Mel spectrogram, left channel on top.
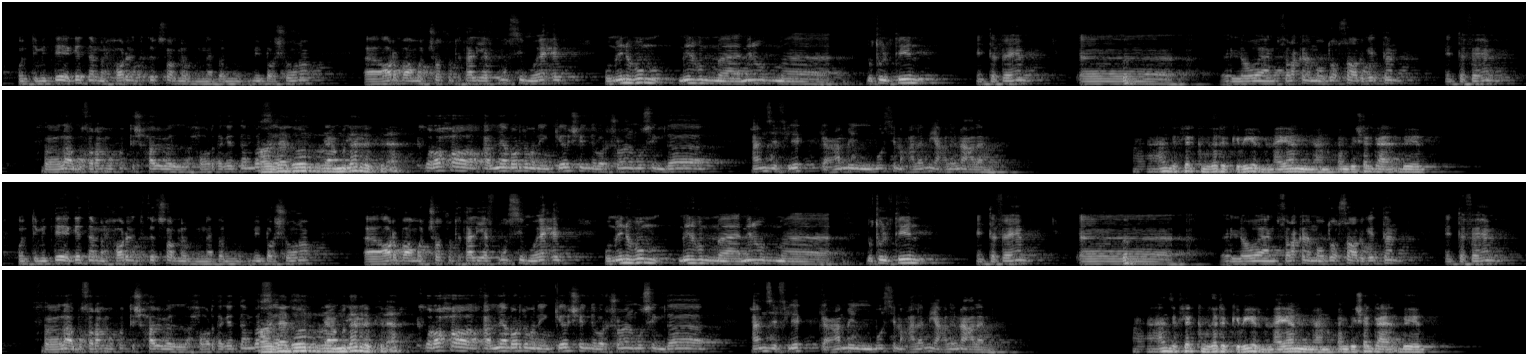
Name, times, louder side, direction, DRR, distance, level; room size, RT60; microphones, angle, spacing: voice 1, 0.2-3.1 3.6-5.7 6.0-8.3 8.6-9.2 9.7-10.3 10.7-11.9 12.2-14.0 14.4-15.0 15.6-18.1 18.5-18.8 19.4-22.3 22.7-25.2, right 1 dB, 35° right, 1.6 m, -29 dB
voice 2, 17.8-19.3 26.5-29.5, right 3 dB, 75° right, 0.8 m, -23 dB
29.0 x 23.5 x 4.7 m
head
